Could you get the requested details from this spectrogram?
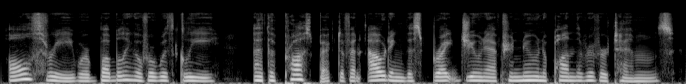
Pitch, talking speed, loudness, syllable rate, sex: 175 Hz, 185 wpm, -17 LUFS, 4.9 syllables/s, female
